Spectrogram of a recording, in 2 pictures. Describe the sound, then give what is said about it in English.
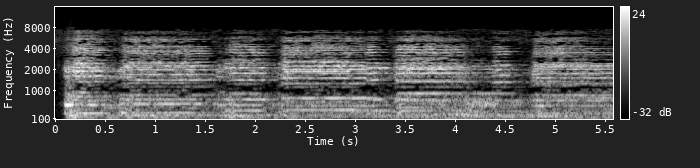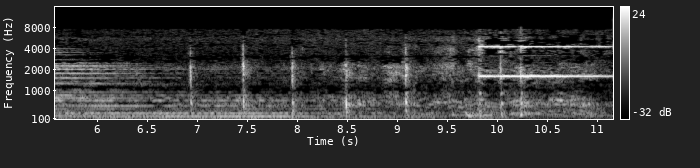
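A bell is rung near the end, giving a bright, sustained ringing tone after a few sharp taps, heard over a busy background of music and murmuring. “That's why I rang the bell.”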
